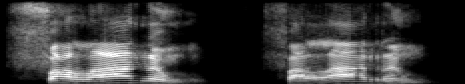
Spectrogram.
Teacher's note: esse M quando está no fim de palavras, né? No fim de palavras, é um M que pode funcionar como se fosse uma semivogal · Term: ditongo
